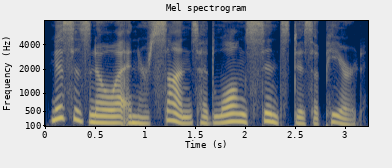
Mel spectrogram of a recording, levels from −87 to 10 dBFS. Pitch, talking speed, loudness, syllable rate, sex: 190 Hz, 165 wpm, -16 LUFS, 4.2 syllables/s, female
